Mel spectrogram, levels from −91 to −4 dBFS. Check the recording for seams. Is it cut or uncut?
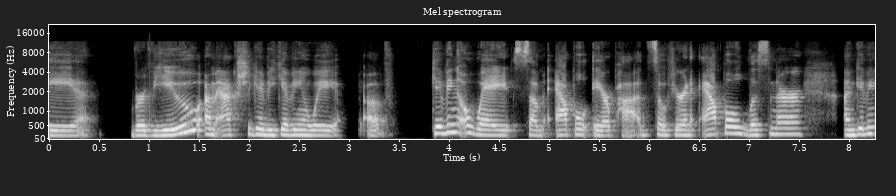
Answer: uncut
